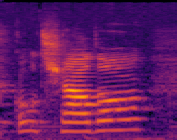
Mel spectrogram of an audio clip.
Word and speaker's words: Colchado: are more than welcome to call me professor colchado i also respond to professor c both of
